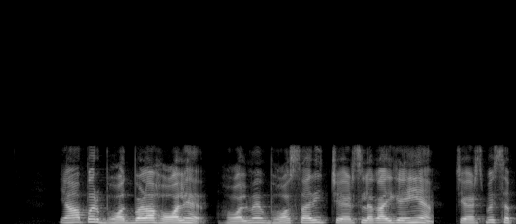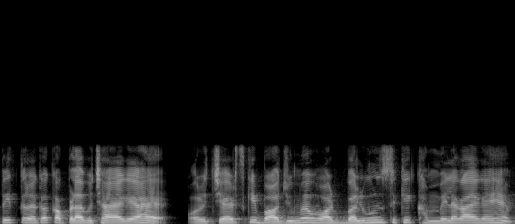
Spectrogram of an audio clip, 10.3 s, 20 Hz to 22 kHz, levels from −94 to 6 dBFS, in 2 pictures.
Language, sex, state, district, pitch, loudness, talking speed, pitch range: Hindi, male, Uttar Pradesh, Hamirpur, 195 Hz, -23 LUFS, 200 wpm, 185-220 Hz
